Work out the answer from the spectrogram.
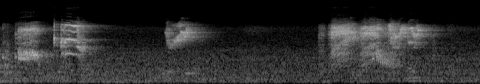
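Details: Caged long-tailed shrike in loud song: separate rasping, squawky bursts, some sliding downward, spaced by short pauses, ending in a longer run of grating notes.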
